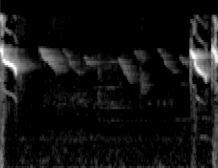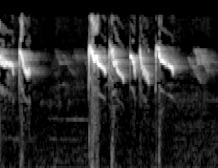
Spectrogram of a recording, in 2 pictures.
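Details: Male Buxtoni white-eye (pleci) singing energetically in the wild-style 'ngalas' manner, beak open, as a tutor recording. A lone short note, a pause, then bursts of three to four sharp, very high downslurred chirps.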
